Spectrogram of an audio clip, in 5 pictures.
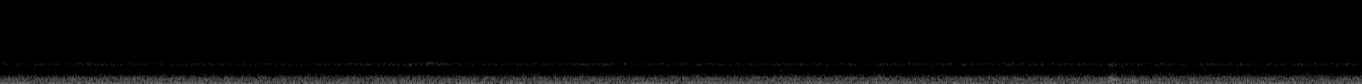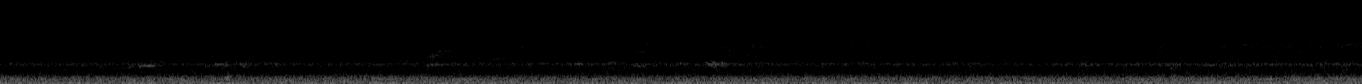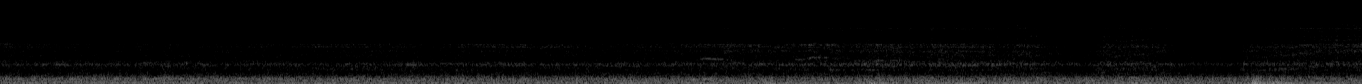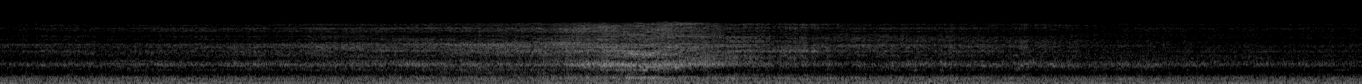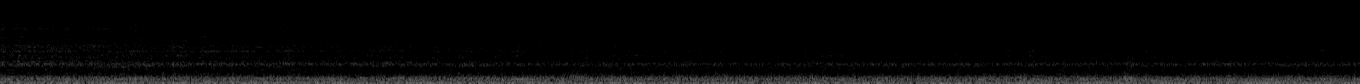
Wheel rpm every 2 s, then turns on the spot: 0, 0, 0, 0, 0, 0, 0, 0, 0, 0, 0, 0, 0, 0, 0, 0, 0, 0, 0, 0, 0, 0, 0, 0, 0, 0, 0, 0, 0, 0, 0, 0, 0, 0.
none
